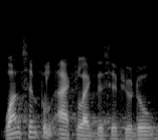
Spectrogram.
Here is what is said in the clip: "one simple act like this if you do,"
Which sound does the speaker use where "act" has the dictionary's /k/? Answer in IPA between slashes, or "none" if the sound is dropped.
/k/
